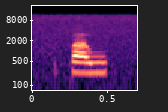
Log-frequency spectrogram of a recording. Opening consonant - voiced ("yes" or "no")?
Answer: no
